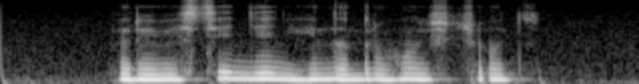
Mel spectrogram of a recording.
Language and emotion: Russian, neutral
